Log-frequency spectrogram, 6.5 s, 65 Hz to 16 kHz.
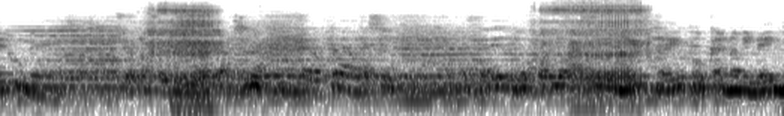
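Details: Snoring after the December 24 party: two rough, rattling snore bursts a few seconds apart, partly masked by television talk and music.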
